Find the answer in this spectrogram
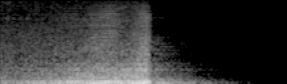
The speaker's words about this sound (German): Den Wind in den Blättern.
